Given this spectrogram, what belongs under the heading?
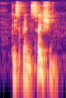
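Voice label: "dispensation", British English; pronunciations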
